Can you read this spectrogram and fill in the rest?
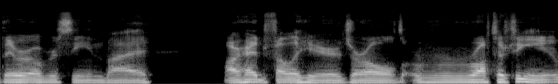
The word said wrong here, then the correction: Potterton: Rotterton, Potterton. Holy shit! yeah, you gotta say it right.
